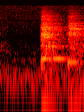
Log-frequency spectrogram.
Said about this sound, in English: Was that my doorbell?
